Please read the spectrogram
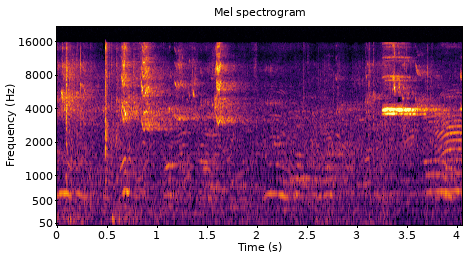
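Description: Volleyball gym ambience: chatter of players and spectators and balls bouncing on the court. Near the end comes a short, high referee's whistle signalling the serve.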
